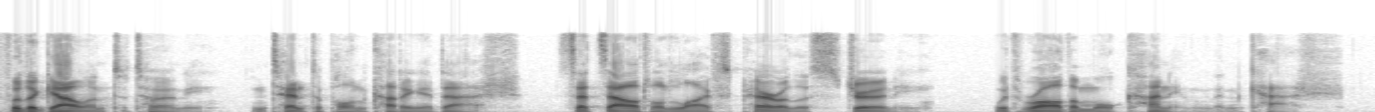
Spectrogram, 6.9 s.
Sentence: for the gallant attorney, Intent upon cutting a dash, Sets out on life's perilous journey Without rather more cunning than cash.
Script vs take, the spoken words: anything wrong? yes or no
yes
